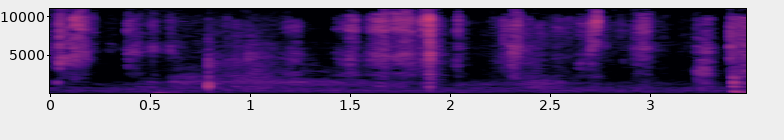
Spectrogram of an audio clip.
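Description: Scissors trimming paper for a craft tag, a few soft close snips over a quiet room background.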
